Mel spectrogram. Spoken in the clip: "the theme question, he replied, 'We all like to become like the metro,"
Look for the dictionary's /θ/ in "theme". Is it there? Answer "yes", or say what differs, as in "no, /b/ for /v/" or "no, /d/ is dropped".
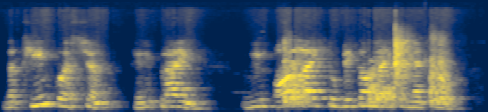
no, /t/ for /θ/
